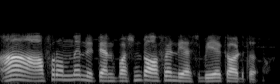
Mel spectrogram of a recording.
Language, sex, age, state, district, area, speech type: Telugu, male, 18-30, Andhra Pradesh, Eluru, urban, conversation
